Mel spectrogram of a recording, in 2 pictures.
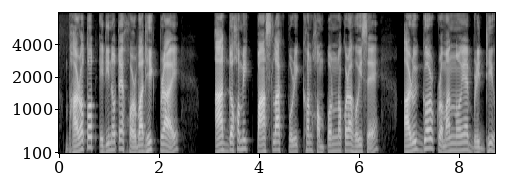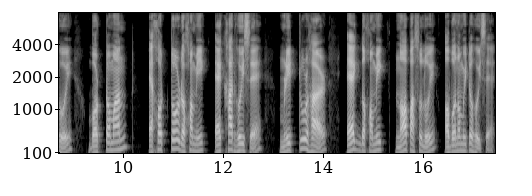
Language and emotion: Assamese, neutral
